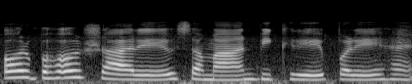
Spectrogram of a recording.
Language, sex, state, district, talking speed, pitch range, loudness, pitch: Hindi, female, Bihar, Kaimur, 100 wpm, 220-260 Hz, -16 LUFS, 235 Hz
